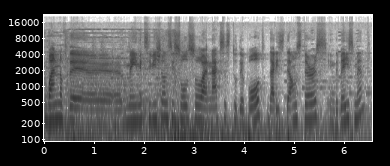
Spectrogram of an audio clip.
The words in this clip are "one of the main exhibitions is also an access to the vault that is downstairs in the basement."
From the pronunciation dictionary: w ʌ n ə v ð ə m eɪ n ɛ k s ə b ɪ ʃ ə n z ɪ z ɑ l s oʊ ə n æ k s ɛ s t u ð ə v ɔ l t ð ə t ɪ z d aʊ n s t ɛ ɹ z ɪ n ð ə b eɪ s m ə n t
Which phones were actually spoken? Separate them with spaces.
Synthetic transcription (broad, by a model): w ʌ n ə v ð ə m eɪ n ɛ k s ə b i ʃ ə n s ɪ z ɑ l s oʊ ə n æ k s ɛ s t u ð ə b ɔ l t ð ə t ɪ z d aʊ n s t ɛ ɹ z ɪ n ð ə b eɪ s m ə n t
